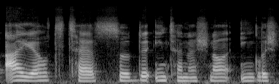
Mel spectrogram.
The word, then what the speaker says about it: IELTS: do you need a elts you guys I just realize why editing I did not pronounce the word correctly it is the IELTS test so the international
